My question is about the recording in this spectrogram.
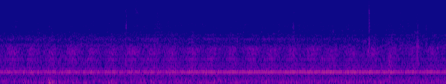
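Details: Fujitsu room air conditioner outdoor unit making abnormal noise: steady mid-pitched drone with faint irregular ticks; cause unclear.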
